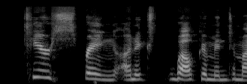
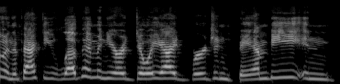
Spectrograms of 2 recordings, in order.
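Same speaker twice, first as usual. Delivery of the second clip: normal talking voice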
